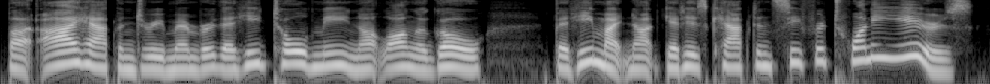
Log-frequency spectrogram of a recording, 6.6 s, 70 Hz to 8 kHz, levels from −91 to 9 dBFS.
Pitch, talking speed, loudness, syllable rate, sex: 195 Hz, 200 wpm, -19 LUFS, 4.9 syllables/s, female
